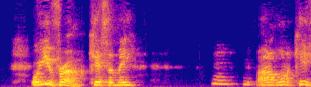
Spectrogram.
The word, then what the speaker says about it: Kissimmee: And the way that's spelled and the way us rednecks like to say it, which seems a lot more personable to me, is Kissimmee. That sounds a lot better.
